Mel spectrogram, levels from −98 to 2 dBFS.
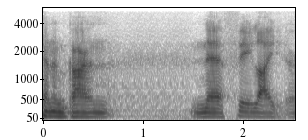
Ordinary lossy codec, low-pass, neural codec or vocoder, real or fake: none; 5.4 kHz; codec, 16 kHz in and 24 kHz out, 0.4 kbps, LongCat-Audio-Codec, fine tuned four codebook decoder; fake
